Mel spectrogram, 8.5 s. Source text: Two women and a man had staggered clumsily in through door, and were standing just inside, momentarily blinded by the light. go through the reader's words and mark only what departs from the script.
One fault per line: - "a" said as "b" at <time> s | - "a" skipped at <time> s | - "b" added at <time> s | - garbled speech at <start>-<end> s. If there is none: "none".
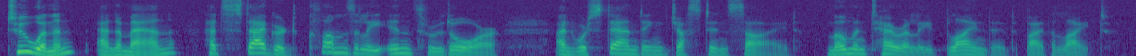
none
